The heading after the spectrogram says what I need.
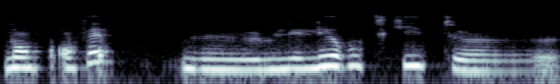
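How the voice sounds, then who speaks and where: The woman's voice is dark and mellow, with ordinary pitch variation. She speaks at a very slow pace in a dry, close sound with no echo. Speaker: tech tutorial creator. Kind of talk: screen-recorded software tutorial. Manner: hesitant, many filler sounds.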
